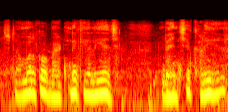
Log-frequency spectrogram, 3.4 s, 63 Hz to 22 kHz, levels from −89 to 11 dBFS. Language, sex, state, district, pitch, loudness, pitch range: Hindi, male, Jharkhand, Ranchi, 155 Hz, -15 LUFS, 145-170 Hz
